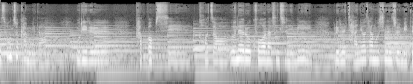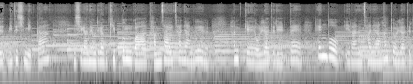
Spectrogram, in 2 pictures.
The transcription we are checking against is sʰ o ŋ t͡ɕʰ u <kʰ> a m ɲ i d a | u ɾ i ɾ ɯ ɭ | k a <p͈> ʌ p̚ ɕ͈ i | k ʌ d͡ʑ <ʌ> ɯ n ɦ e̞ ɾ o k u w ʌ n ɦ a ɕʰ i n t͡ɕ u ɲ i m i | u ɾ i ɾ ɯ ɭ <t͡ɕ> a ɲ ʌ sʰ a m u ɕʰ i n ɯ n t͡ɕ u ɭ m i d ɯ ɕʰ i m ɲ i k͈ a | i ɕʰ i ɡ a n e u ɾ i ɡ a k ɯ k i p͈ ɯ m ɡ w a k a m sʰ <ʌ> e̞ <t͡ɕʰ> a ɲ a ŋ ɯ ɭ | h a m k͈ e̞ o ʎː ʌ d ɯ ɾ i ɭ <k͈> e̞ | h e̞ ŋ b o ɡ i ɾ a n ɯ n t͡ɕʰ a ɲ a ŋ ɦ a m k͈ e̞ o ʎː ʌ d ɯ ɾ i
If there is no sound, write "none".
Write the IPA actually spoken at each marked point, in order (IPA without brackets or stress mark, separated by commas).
kʰ, p͈, ʌ, t͡ɕ, a, t͡ɕʰ, t͈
